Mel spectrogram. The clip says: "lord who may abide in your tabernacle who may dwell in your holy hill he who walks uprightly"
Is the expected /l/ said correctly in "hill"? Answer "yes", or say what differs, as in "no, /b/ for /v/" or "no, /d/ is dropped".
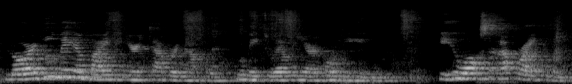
no, /n/ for /l/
